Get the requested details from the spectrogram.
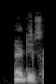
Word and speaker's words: Narducy: It's Narducy, right? That's Narducy. Correct. – Yeah, it used to be CCI a few generations back, so I tend not to correct people.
